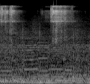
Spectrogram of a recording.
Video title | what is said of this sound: Thunder Road Vendetta Maximum Chrome, Le Cirque du Chaos, Butins Malins et plus - Les Petits Chefs | sonne plus comme du gros sous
